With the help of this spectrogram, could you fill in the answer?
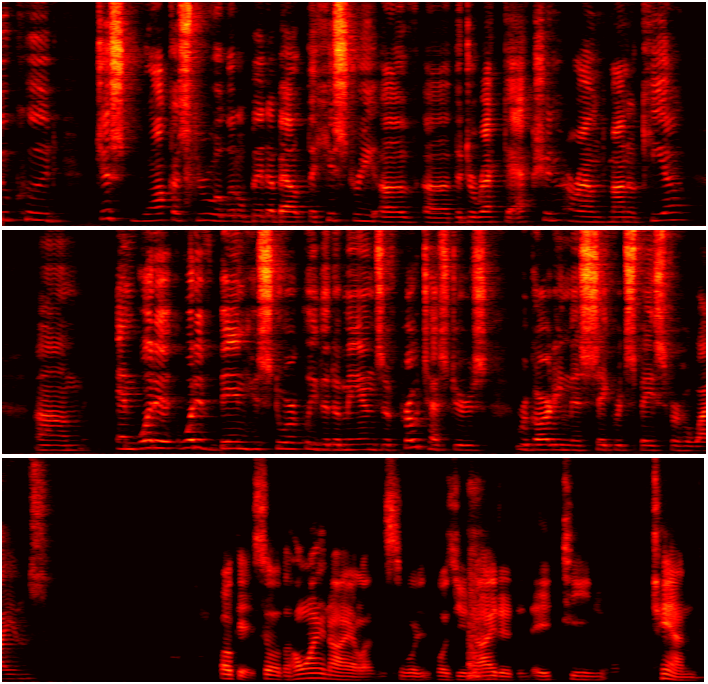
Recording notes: we recorded in a public place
